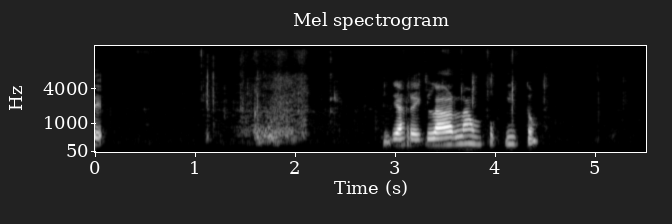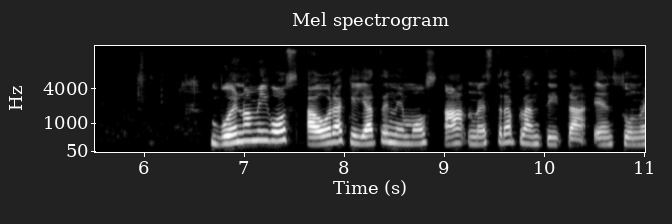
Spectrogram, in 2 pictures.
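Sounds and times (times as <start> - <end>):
rustle of leaves and soil: 1.0 - 4.1.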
